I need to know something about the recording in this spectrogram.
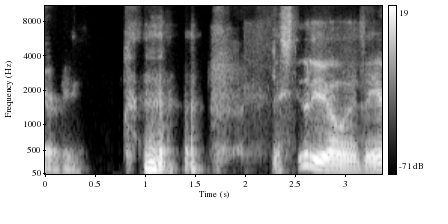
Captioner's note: chuckle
